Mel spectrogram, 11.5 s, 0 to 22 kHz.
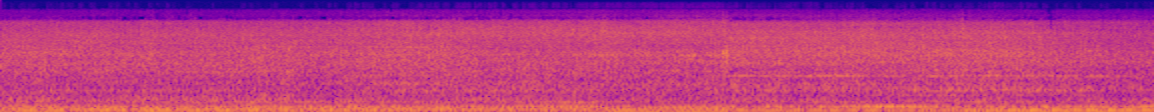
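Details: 1984 Camaro Z28 L69 HO V8, just after fitting a new exhaust with straight muffler, angle-cut tailpipes and ball flange: steady deep burble with a slight rise in revs, no ticks or exhaust-leak puffs; normal running.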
